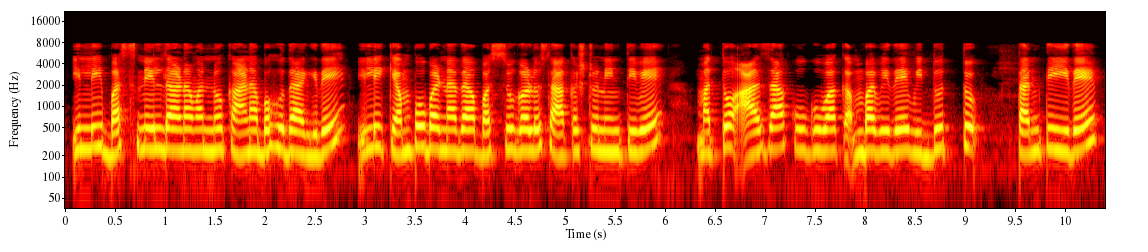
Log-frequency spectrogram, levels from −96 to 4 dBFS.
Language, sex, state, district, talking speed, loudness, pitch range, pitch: Kannada, female, Karnataka, Chamarajanagar, 110 wpm, -21 LUFS, 225-245 Hz, 235 Hz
